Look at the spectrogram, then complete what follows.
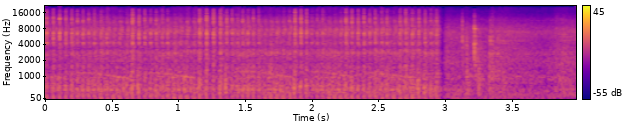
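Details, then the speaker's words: Honda lawn mower after new carburetor install, being run in: small single cylinder popping at a fast, even beat with no surging or hunting; runs steady and sound. "There she runs. I'm going to run her a little bit here just to kind of get it worked in a little bit."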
